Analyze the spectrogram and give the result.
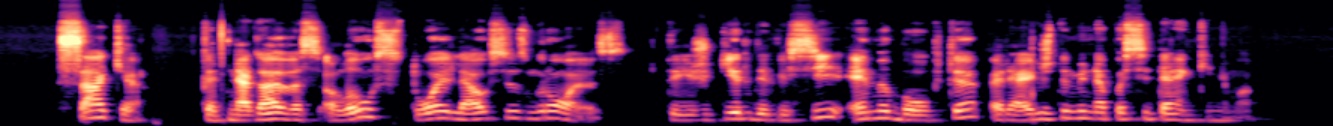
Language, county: Lithuanian, Vilnius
